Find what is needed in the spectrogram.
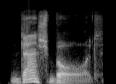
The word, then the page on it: dashboard: British English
